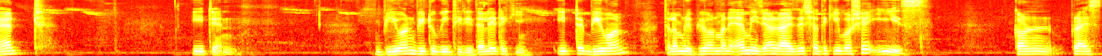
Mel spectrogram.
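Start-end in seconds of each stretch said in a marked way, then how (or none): none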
